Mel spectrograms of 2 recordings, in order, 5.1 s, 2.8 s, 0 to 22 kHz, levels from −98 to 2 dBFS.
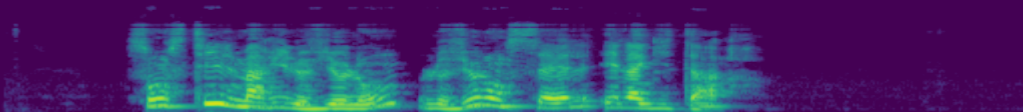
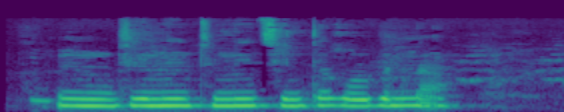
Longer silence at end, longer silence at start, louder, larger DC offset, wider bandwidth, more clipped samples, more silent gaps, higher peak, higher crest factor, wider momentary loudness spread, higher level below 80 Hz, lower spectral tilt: first, 1.5 s vs 0.55 s; first, 0.7 s vs 0.15 s; first, -17 LUFS vs -27 LUFS; neither; second, 9 kHz vs 11.5 kHz; neither; neither; first, -2 dBFS vs -14 dBFS; about the same, 16 dB vs 12 dB; about the same, 10 LU vs 8 LU; first, -64 dBFS vs -70 dBFS; first, -7.5 dB/octave vs -4.5 dB/octave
